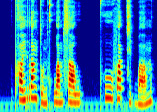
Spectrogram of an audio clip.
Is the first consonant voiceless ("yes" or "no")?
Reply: yes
